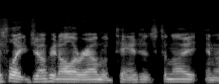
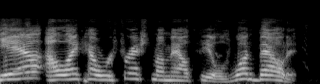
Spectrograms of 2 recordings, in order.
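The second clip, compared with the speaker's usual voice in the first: put-on little old lady voice, higher; 10 semitones higher than usual. Retelling what an old lady said in the dentist's room: imitating a little old lady. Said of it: "And the lady goes".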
